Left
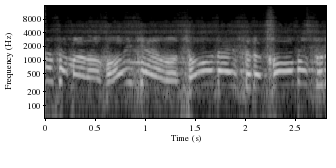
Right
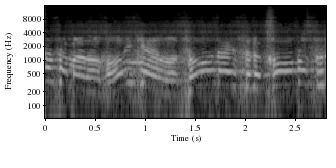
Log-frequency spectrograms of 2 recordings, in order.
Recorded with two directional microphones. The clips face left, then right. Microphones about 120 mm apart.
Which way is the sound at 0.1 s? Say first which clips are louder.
Left 6 dB; 30° left (ahead or behind).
